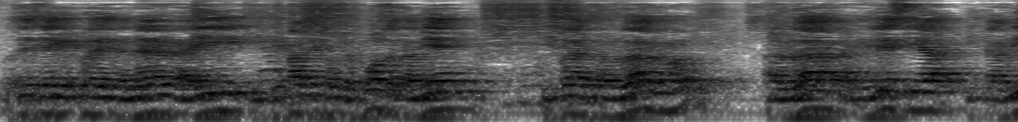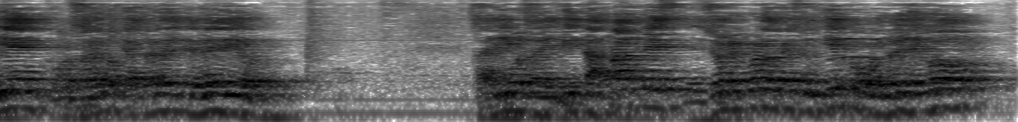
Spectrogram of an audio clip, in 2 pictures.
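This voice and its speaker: A man hosting a church service greets visitors with jovial, easy warmth and quick laughs. His voice sits slightly high, and he is heard from a distance in a hall full of echo. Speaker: host pastor. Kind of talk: welcoming a guest in a church service. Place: church sanctuary. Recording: echoey church hall, far from mic.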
